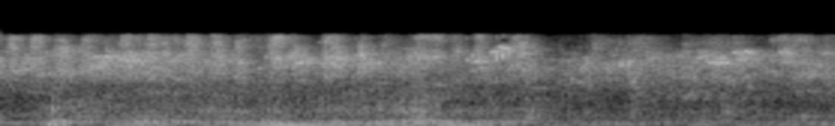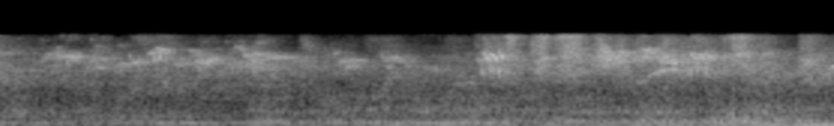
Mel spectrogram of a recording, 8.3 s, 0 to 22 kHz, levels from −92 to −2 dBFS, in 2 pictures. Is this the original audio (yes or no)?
yes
